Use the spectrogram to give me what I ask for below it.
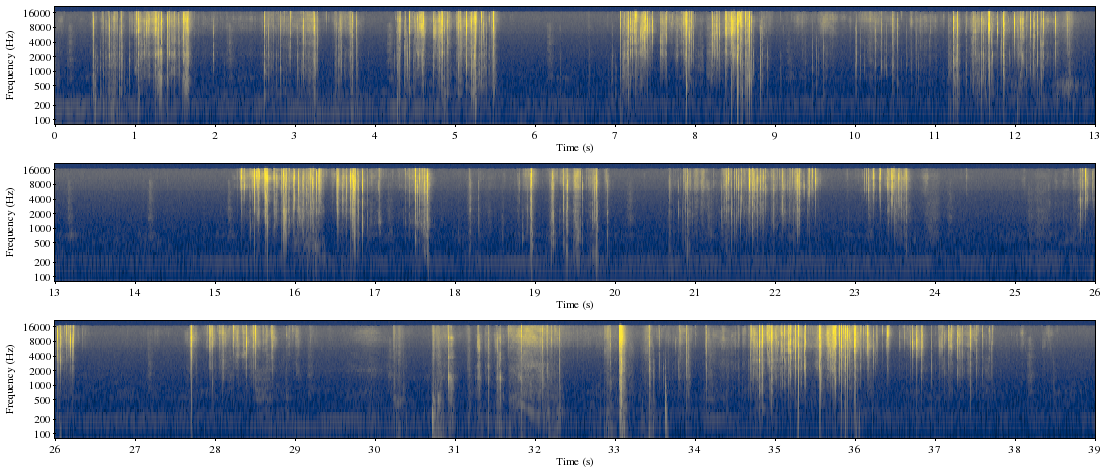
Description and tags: Candy Wrapper Foley!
